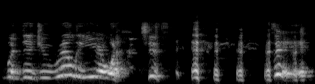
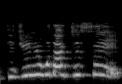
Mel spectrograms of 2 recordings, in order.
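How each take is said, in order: First: High, slow pressing question breaking into laughter; drawn-out playful grilling with laughter; laughing mock interrogation. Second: High-pitched acted check on a listener; playfully quizzing, voice raised high; mock questioning. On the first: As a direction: press on "really", then crack up.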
